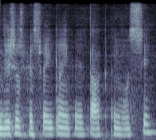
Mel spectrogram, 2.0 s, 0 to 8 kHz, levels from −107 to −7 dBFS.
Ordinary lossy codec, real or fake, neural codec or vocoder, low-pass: none; fake; codec, 24 kHz, 1 kbps, SNAC; 7.2 kHz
